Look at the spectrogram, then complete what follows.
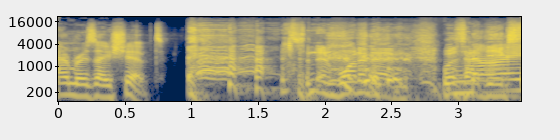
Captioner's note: laughs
